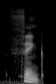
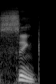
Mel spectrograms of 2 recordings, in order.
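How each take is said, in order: First: The first sound is a th sound. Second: The first sound is an s sound. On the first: "instead of a think" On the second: "more of a S sound instead of a T H sound"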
